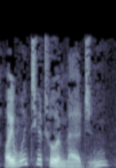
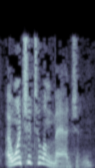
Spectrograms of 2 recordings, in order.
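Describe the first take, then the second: First: Imitating a British preacher, quieter; British accent. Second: Said in the usual way. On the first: Camp speaker addressing his listeners, in a British accent. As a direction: put on a soft British accent. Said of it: "he said it like this, this British accent". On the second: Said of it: "this British accent".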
